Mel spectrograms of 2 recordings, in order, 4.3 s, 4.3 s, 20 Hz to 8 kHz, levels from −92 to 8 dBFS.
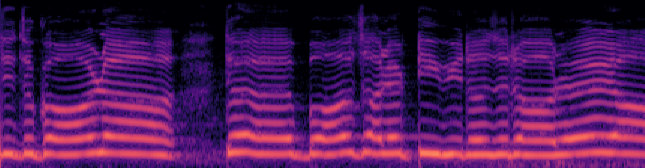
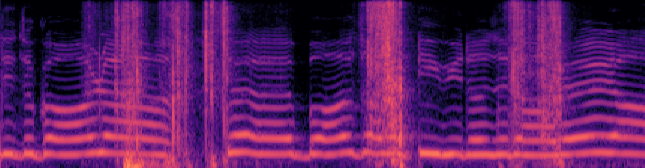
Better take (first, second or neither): first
